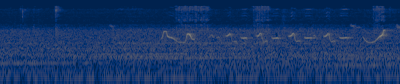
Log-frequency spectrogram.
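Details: White-rumped shama song used as a master recording for training songbirds: clear whistled notes with rising and falling slurs, repeated about twice a second, over steady loud background hiss.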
